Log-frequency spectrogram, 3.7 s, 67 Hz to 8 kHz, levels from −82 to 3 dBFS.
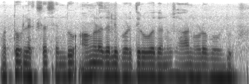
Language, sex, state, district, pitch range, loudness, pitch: Kannada, male, Karnataka, Bangalore, 100-105 Hz, -14 LUFS, 100 Hz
